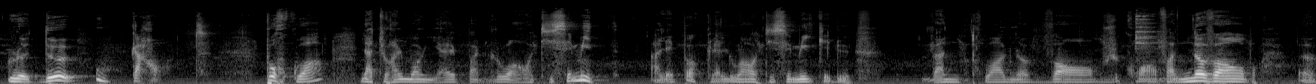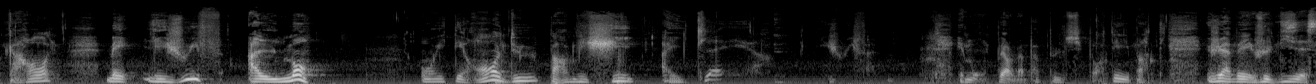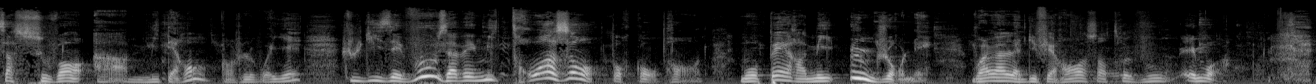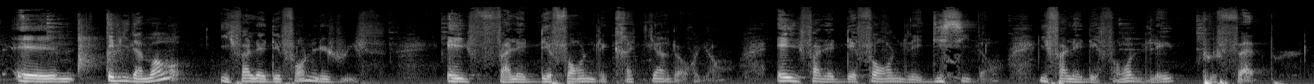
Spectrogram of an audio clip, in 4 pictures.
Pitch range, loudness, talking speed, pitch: 120-150 Hz, -22 LUFS, 125 wpm, 135 Hz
